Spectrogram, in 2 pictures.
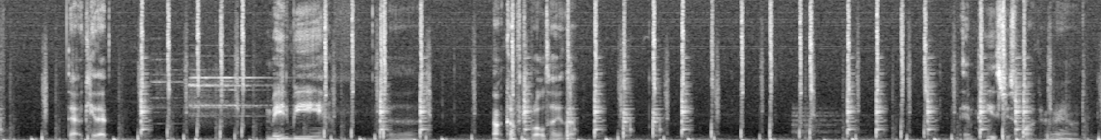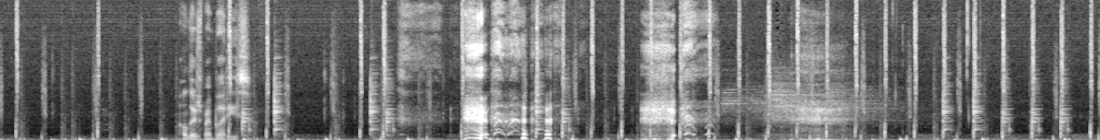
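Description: Quick footsteps run steadily across a hard floor.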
